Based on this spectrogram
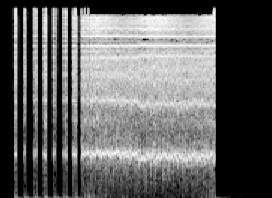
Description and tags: Weird static build I made on Korg EMX, noise reduced on Audacity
